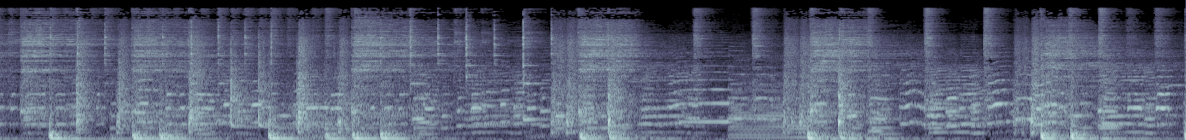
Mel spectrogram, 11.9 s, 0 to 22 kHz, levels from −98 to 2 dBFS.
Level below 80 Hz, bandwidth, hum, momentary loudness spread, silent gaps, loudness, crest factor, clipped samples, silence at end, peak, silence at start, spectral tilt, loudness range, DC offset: -32 dBFS; 17.5 kHz; none; 9 LU; none; -25 LUFS; 22 dB; under 0.1%; 0 s; -4 dBFS; 0 s; -3 dB/octave; 2 LU; under 0.1%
